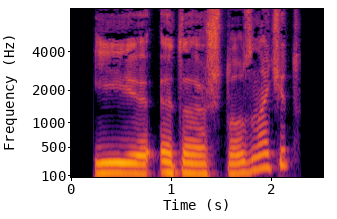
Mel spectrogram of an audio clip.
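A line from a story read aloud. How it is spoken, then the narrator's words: Grumbled. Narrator (Russian): буркнул он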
